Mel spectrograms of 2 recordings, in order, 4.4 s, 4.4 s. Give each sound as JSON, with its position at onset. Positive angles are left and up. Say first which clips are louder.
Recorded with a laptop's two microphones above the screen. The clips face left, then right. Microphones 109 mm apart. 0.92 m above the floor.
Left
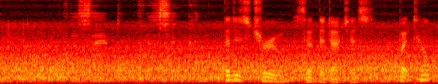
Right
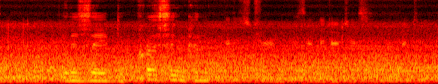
{"t": 0.6, "sound": "a man speaking", "louder": "right 5 dB", "side_deg": -60}
{"t": 2.2, "sound": "a man speaking", "louder": "left 4 dB", "side_deg": 75}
